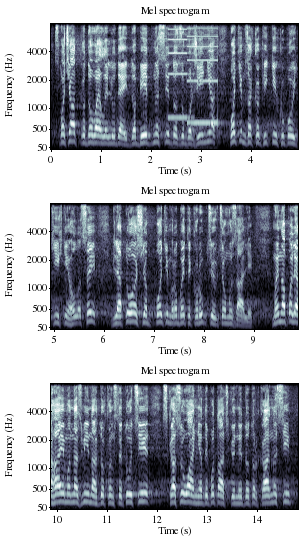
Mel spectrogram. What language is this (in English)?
Ukrainian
